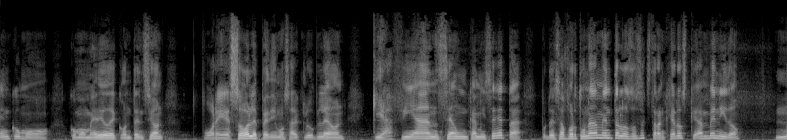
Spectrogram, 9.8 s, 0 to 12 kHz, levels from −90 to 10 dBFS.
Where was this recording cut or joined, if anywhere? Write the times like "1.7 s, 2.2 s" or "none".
5.8 s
